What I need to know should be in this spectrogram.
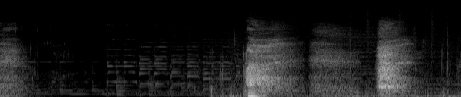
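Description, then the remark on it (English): Heavy, effortful breaths of a person during a rowing workout, two loud gasping exhales about two seconds apart, over a faint background of soft tonal music. “It's one of the reasons I'm not talking, so I can breathe.”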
